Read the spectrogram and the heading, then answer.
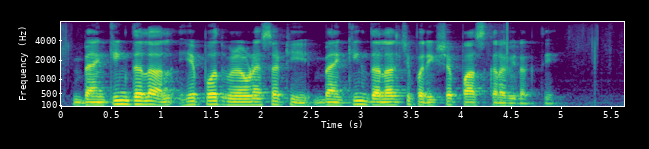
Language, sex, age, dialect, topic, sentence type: Marathi, male, 51-55, Standard Marathi, banking, statement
